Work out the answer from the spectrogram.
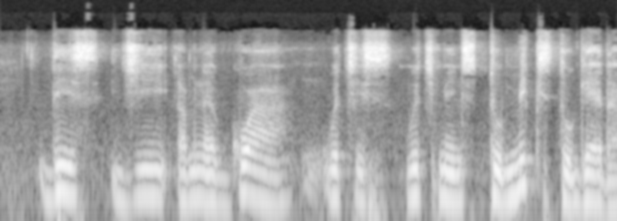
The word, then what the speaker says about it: gua: G-U-A. G-U-A. In this case, we have also the dot under the U, but the stress mark is rising from left to right.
